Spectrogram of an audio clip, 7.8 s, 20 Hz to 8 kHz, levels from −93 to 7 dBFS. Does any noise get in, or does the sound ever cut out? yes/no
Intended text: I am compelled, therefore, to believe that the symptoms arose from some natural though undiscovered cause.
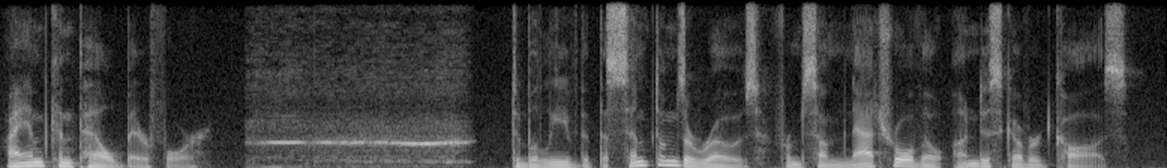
yes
